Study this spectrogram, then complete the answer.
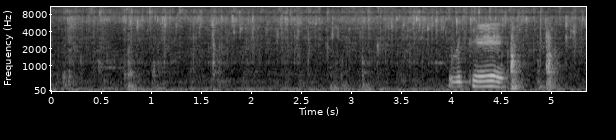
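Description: Anchovies stir-fry in oil over low heat for Korean myeolchi-bokkeum, giving a steady soft sizzle with light scraping stirs throughout, while a voice speaks briefly near the end.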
